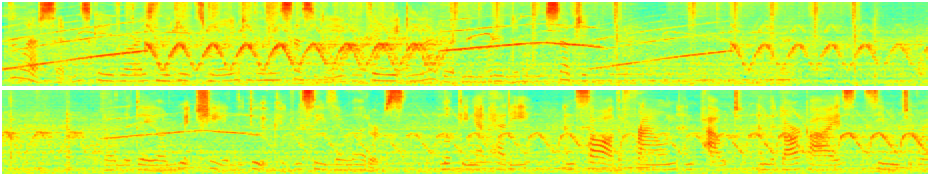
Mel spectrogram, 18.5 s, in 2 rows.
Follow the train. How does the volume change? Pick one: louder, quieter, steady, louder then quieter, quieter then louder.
steady.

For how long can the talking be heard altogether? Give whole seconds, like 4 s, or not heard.
14 s.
